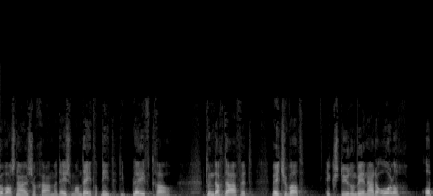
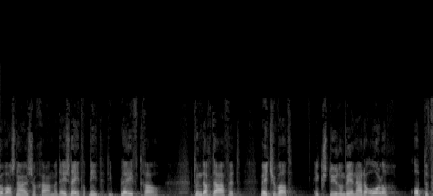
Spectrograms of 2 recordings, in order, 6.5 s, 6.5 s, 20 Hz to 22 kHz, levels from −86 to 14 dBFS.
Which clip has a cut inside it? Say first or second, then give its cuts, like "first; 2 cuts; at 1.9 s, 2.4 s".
second; 1 cut; at 1.0 s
